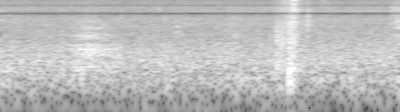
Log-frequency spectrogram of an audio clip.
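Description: Steady outdoor background hiss with a soft breath about half a second in and a single sharp click about a second and a half in.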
